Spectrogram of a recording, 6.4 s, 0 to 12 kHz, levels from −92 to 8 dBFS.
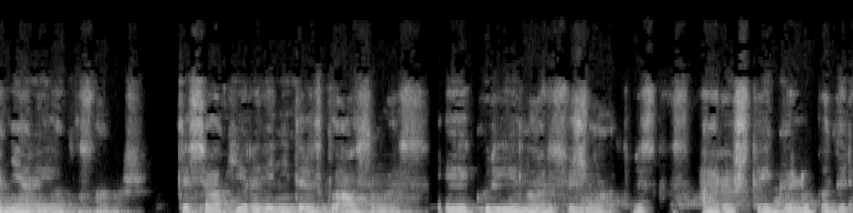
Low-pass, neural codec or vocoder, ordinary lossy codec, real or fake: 10.8 kHz; none; MP3, 48 kbps; real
